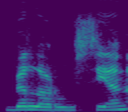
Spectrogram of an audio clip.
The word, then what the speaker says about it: Belarusian: the representatives of 14 national minorities which are belarusian and this is the proper way to pronounce this uh adjective bulgarian creation hungarian german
